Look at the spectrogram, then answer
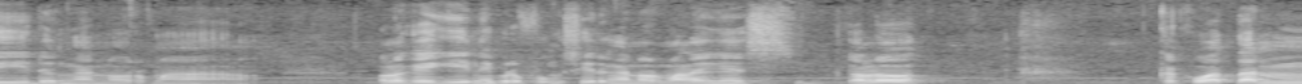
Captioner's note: Arabic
